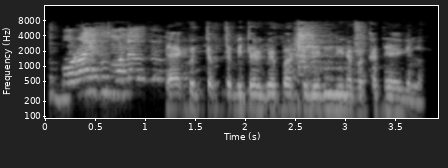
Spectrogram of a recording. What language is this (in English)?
Bangla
